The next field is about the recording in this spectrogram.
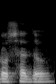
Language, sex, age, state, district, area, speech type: Odia, male, 18-30, Odisha, Balasore, rural, spontaneous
